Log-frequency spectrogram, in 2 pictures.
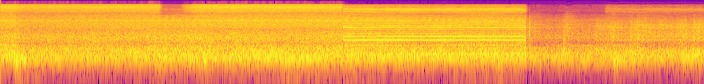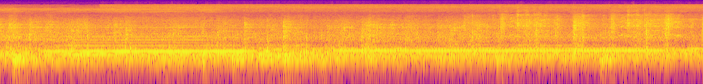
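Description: Nagarcoil Express train slowing down, a steady rolling rumble with faint wheel squeal and brief tonal whines, heard close from on board as the pace eases.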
